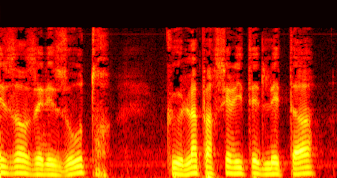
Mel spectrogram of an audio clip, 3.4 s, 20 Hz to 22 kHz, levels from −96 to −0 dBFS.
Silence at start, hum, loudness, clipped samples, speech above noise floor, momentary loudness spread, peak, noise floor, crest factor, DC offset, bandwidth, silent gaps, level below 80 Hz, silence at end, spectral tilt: 0 s; none; -21 LUFS; under 0.1%; 31 dB; 7 LU; -6 dBFS; -52 dBFS; 16 dB; under 0.1%; 11.5 kHz; none; -38 dBFS; 0.25 s; -6 dB/octave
